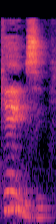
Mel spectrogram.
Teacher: O U não foi pronunciado e o I e o N foram pronunciados aí com som nasal.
